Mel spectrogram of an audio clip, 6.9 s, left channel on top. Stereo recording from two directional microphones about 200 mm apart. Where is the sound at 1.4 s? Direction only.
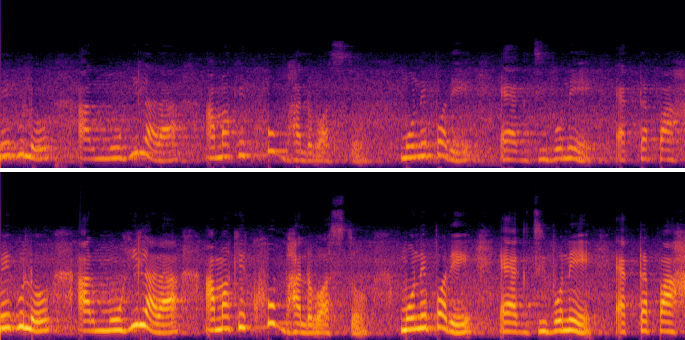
25° right (ahead or behind).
